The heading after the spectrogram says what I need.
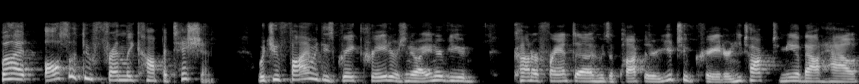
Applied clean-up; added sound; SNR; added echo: none; none; none; none.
